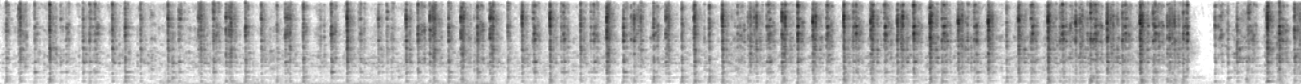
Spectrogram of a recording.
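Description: Cream and powdered sugar are beaten together for homemade ice cream, a rapid and very even ticking of the whisk against the bowl that runs steadily for about thirteen seconds, close up and moderately quiet.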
